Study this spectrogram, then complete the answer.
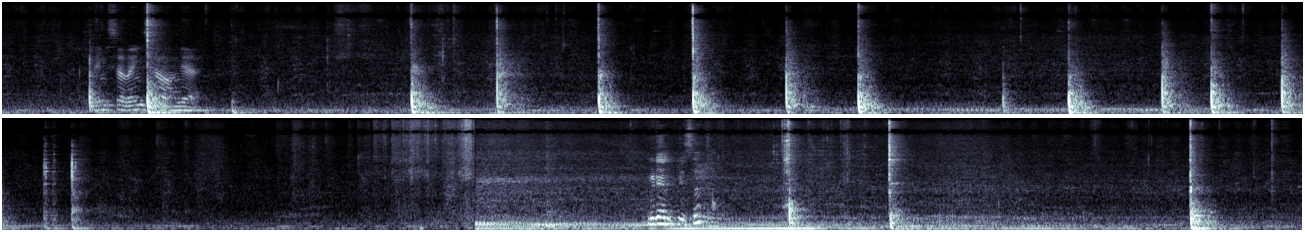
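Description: A cleaver chops hard through meat and bone onto a wooden block, again and again.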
